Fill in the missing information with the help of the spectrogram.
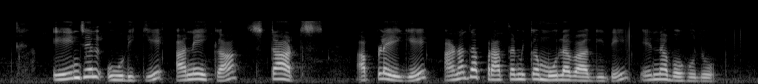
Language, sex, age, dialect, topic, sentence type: Kannada, female, 31-35, Mysore Kannada, banking, statement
